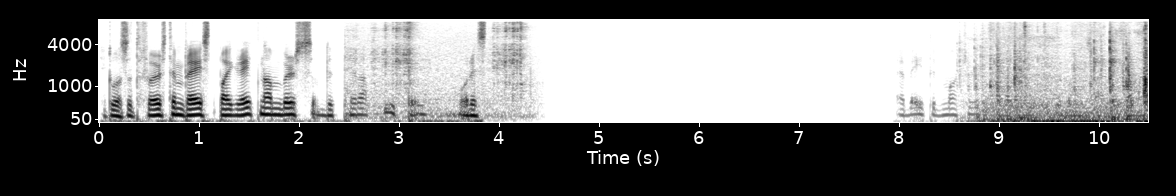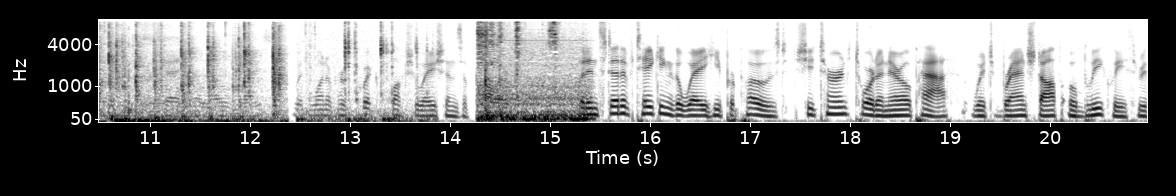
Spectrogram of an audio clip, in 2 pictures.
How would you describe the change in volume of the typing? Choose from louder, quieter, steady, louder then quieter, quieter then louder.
louder then quieter.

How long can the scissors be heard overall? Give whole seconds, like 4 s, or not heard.
5 s.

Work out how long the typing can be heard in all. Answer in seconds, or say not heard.
6 s.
